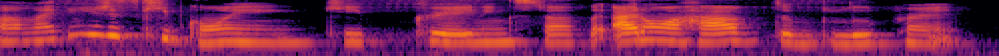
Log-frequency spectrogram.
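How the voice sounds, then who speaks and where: Soft-spoken and fairly high in pitch, a woman talks at a fairly slow pace with ordinary pitch variation. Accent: American. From Richmond, California, US. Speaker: musician and rapper. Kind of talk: interview conversation.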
